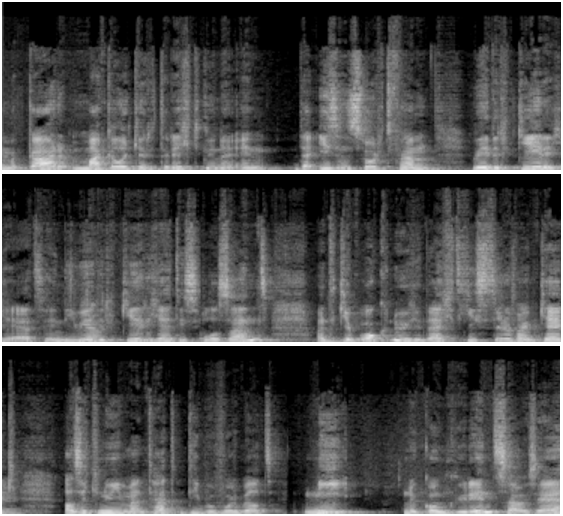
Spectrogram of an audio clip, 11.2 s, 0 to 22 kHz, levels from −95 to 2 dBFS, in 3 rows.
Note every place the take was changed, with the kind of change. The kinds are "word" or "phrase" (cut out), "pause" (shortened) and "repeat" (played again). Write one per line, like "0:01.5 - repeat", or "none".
0:05.0 - word
0:09.3 - pause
